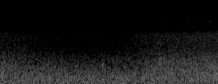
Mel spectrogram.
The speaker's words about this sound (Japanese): ほら、耳を澄ませるとザザンザザンと波の音が聞こえてくるよ。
